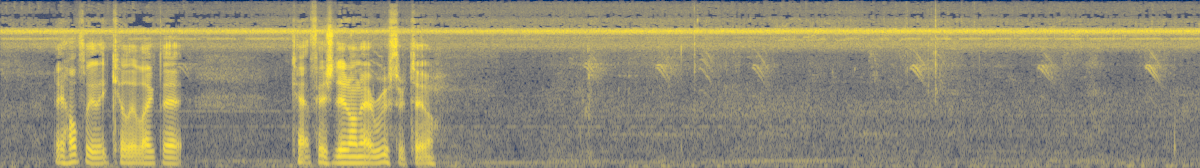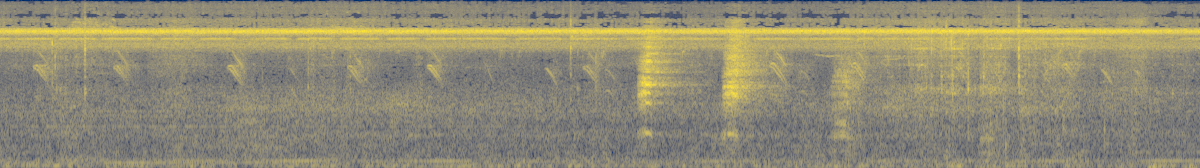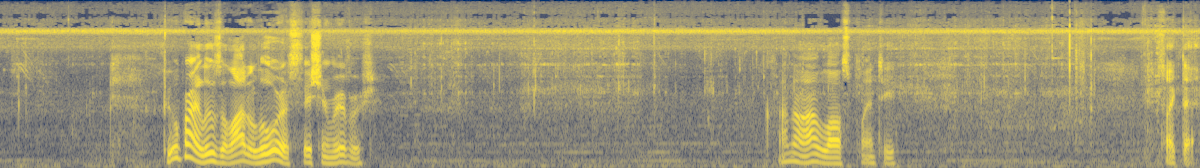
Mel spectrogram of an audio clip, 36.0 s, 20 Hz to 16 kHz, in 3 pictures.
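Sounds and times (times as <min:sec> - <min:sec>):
high-pitched insect drone: 0:00.0 - 0:36.0
harsh bird calls: 0:17.8 - 0:23.4.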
